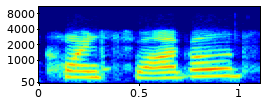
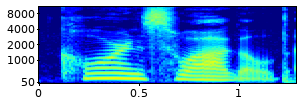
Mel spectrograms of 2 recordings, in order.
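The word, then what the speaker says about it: cornswoggled: l e d interesting are you saying corn swaggle or corn swaggle we say it like corn swoggled corn swoggled okay this is a wonderful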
